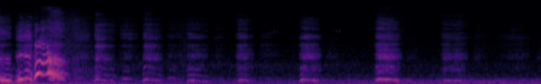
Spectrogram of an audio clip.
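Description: A man gasping and whimpering in pain: short strained breaths, each with a low voiced catch, about one a second, growing fainter.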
